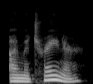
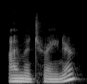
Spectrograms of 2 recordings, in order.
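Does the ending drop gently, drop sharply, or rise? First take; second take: drops gently; rises. First: The pitch falls gently at the end. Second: The pitch rises slightly at the end. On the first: It is a normal, neutral answer. "that's the normal intonation" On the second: It invites the conversation to continue. "It asks that we carry on the conversation. It's light, it's casual"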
